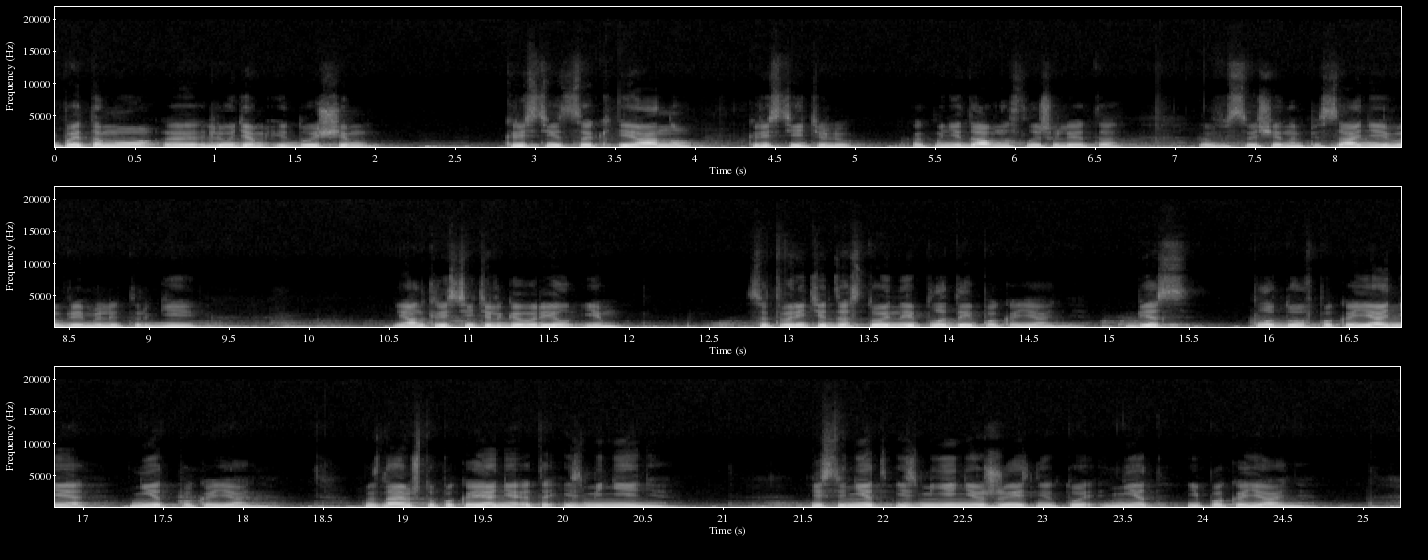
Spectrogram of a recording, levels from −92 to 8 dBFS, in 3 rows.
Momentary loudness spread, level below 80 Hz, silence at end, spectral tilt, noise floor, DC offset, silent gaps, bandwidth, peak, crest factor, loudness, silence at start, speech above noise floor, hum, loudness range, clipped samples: 11 LU; -42 dBFS; 0 s; -9.5 dB/octave; -45 dBFS; under 0.1%; none; 8 kHz; -4 dBFS; 14 dB; -20 LUFS; 0 s; 26 dB; none; 3 LU; under 0.1%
